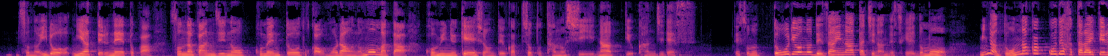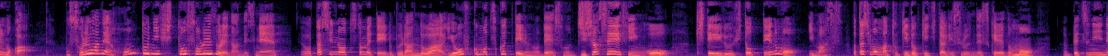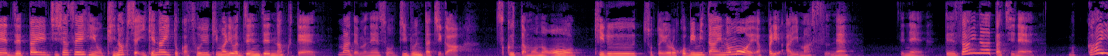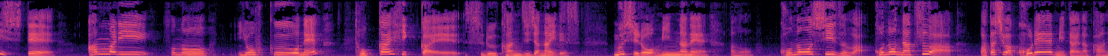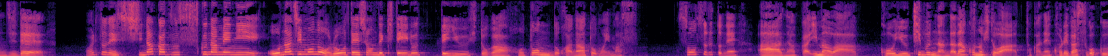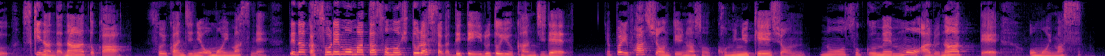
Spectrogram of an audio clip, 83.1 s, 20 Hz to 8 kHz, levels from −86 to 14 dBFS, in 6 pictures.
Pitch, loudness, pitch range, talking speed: 225 Hz, -21 LUFS, 195-285 Hz, 350 characters per minute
